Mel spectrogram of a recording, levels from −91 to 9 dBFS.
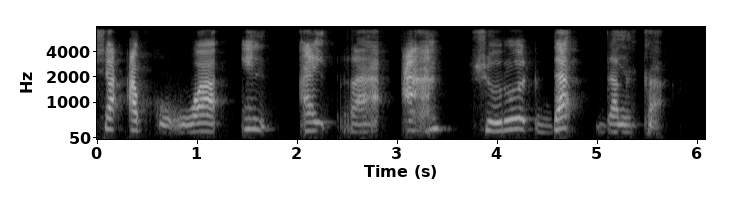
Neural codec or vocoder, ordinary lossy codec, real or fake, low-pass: codec, 24 kHz, 3 kbps, HILCodec; AAC, 48 kbps; fake; 7.2 kHz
